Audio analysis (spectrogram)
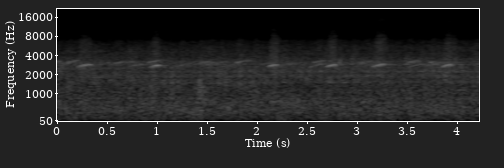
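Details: Tree frogs calling outdoors at night give short, high-pitched chirps, about one every second or less, spaced unevenly over a constant background hiss.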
